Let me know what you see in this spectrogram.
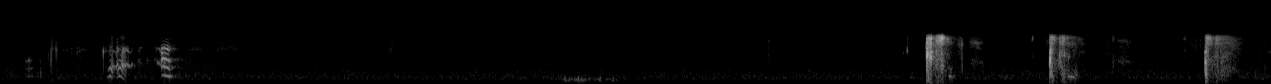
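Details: Repeated sneezes: sharp, explosive bursts in clusters, with a loud run of three or four near the end, in a tinny phone-quality recording.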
